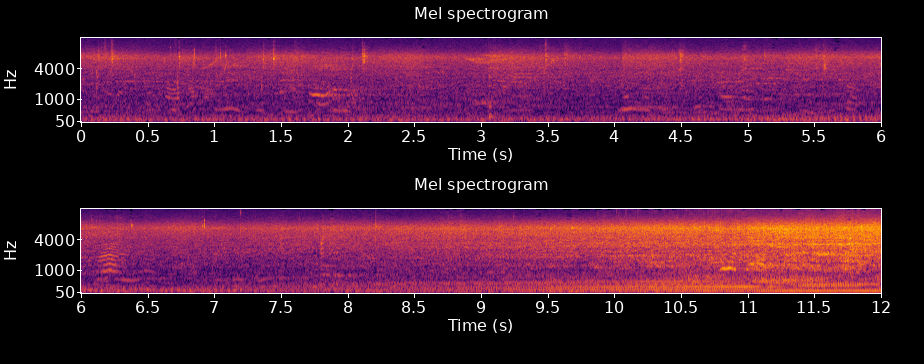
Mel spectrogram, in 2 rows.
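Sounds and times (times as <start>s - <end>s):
vehicle engine humming: 5.4s - 12.0s.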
